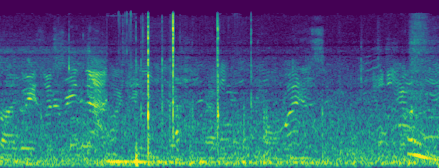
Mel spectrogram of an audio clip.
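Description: Distant voices of soccer players and spectators calling out across the field, over steady outdoor background noise, with a few sharp clicks about a second and a half to two seconds in.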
